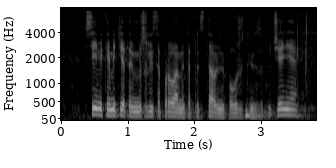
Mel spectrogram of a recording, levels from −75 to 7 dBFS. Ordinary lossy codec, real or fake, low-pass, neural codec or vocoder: none; fake; 7.2 kHz; codec, 16 kHz, 4 kbps, FunCodec, trained on LibriTTS, 50 frames a second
